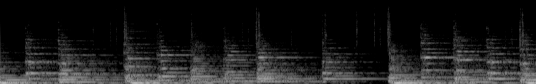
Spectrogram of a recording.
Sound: tap tap tap

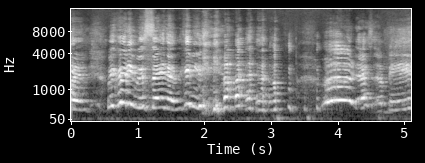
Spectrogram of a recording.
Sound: laughs

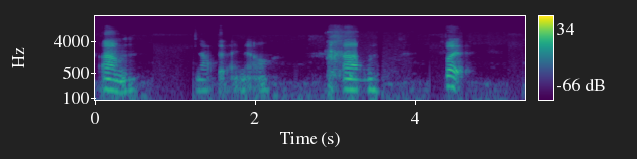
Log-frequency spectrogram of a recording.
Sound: laughs

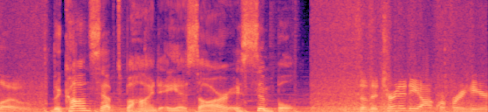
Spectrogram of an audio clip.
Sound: voiceover

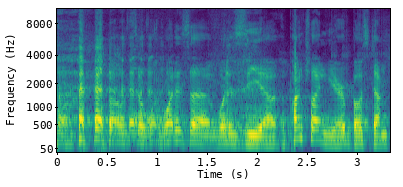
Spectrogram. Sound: laugh

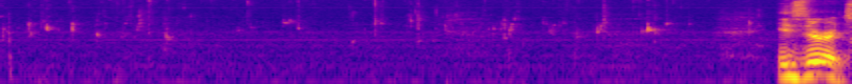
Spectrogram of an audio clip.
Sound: water splashing softly

